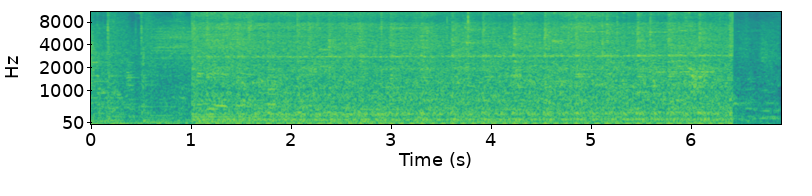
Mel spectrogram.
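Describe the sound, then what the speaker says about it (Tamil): The Ooty to Coonoor mountain toy train rumbles and rattles steadily along the tracks in reverse, close and continuous, with the noise dropping off near the end. "ட்ரெயின் முன்னாடி போயிட்டு திருப்பி இப்போ ரிவர்ஸில் போகுது"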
